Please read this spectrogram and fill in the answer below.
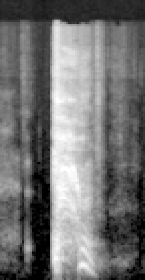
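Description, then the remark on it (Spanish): A single rough cough bursts out, lasting about half a second with a harsh, throaty quality, then fades into quiet. “La tos está incluida en patrocinio.”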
